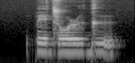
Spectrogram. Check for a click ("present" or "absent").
absent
